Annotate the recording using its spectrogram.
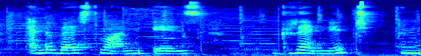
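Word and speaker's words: Greenwich: but River THS and the best one is Grenich and not green witch looking at it you'll obviously pronounce it as green witch but it's Grenich and the last one is Bingham Palace and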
